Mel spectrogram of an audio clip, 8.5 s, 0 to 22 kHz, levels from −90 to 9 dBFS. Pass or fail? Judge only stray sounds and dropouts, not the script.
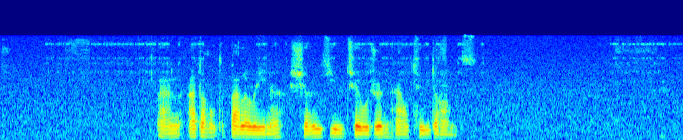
pass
